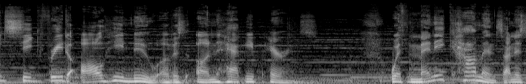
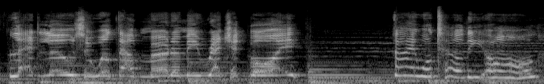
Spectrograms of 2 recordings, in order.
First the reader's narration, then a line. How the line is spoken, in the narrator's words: screamed the dwarf in terror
